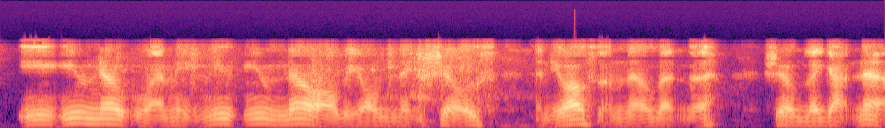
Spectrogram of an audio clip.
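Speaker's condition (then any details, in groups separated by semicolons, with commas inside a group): Cerebral palsy; attending therapy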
